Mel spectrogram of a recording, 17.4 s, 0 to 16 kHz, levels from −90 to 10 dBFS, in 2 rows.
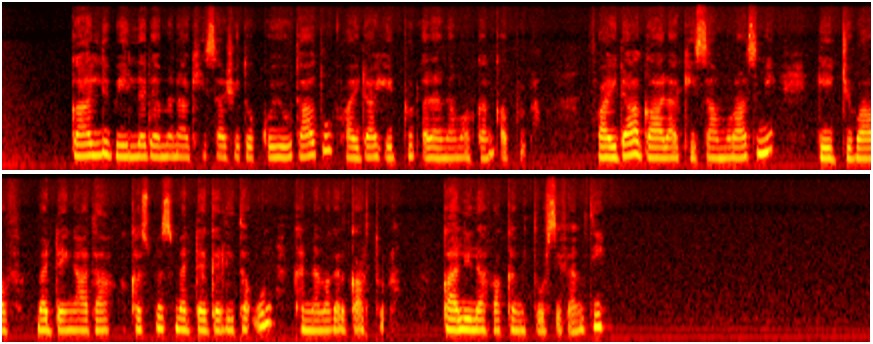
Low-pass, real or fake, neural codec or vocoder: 14.4 kHz; fake; vocoder, 44.1 kHz, 128 mel bands every 512 samples, BigVGAN v2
